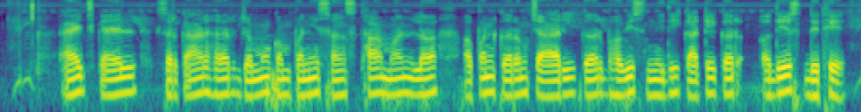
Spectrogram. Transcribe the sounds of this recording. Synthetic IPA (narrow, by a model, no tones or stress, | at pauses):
ɛjd͡ʒkajlsəɾkaɾɦəɾd͡ʒəmːokəmpənisə̃nst̪ʰamənləəpənkəɾəmt͡ʃaɾikəɾbʱəʋɪsnid̪ʱikaʈekəɾ | əd̪esd̪et̪ʰe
